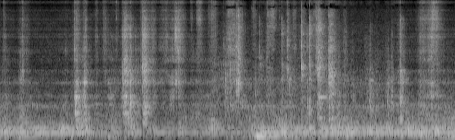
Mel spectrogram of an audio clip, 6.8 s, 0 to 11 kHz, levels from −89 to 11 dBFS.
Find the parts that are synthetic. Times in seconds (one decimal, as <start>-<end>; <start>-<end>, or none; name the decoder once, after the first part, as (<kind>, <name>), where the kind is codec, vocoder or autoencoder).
0.0-3.2 (codec, SNAC); 5.9-6.8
